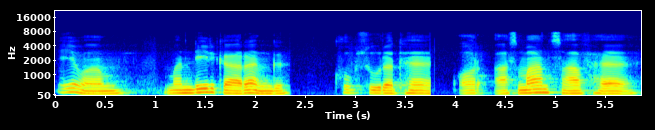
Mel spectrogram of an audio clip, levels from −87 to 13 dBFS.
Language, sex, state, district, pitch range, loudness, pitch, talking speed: Hindi, male, Jharkhand, Palamu, 125-145 Hz, -16 LUFS, 130 Hz, 100 wpm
